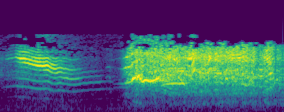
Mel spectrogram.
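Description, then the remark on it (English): A kitten named Minerva gives one clear, falling meow, then after a brief pause lets out a longer, harsh, raspy yowl that fills the rest of the moment. No one speaks. “oh, there you are, you cute little kitten.”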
